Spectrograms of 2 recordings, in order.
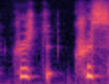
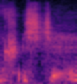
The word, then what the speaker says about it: Kristen: Kristen, I keep on saying Christian.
